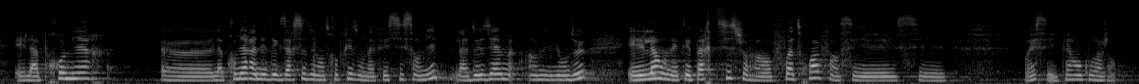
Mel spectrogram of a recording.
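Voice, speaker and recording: Pitch varies in an ordinary way as the speaker moves along at a moderate pace. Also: woman, fairly high pitch for a woman. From Lorraine, France. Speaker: entrepreneur, co-founder. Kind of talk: interview. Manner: halting, many repetitions and fillers.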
